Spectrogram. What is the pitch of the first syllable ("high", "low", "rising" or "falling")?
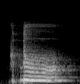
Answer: low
